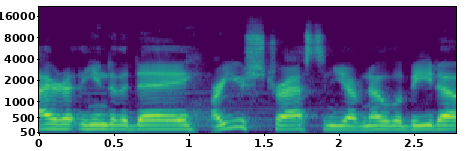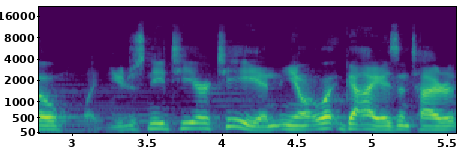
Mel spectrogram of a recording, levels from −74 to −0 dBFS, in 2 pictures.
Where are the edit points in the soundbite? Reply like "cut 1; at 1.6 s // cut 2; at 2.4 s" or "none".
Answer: cut 1; at 1.1 s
